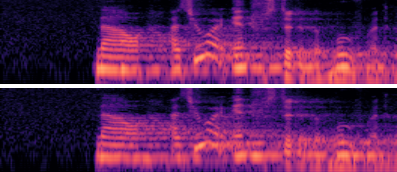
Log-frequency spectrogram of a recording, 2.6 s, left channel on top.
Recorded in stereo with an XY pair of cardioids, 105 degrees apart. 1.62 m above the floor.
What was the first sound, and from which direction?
A man speaking, 30° left.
